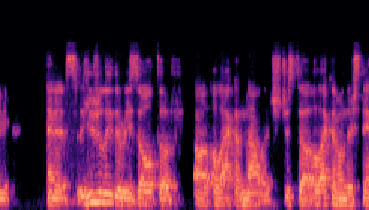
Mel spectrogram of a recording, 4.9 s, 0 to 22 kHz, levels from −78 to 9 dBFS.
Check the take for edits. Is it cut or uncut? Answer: uncut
